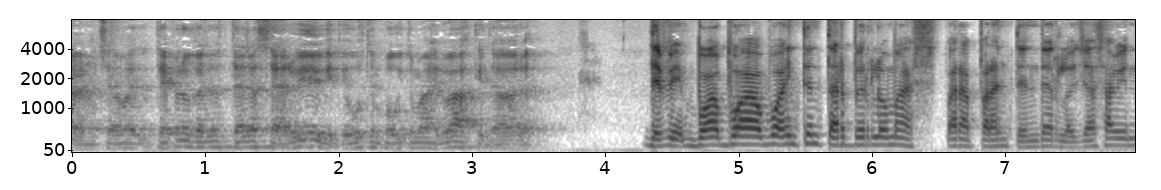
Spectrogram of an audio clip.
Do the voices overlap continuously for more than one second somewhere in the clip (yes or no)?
no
